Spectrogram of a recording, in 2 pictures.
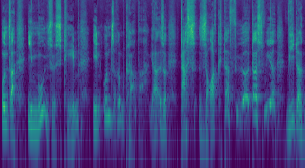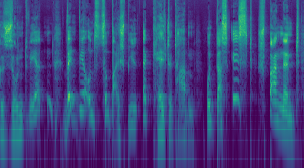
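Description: Guy playing a super keen friend explaining stuff, husky, swoops up and down a lot. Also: medium pitch, wildly swooping pitch, unhurried, hardly any pauses, heavily acted. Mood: excited. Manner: enthusiastic, explaining. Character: eager grown-up friend explaining the body. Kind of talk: children's story reading.

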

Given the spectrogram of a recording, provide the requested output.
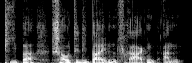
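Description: A man narrating a children's story in an expressive, playful way. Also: low-pitched, measured pace.

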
